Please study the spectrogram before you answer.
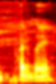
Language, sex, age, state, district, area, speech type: Bodo, male, 60+, Assam, Udalguri, urban, spontaneous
